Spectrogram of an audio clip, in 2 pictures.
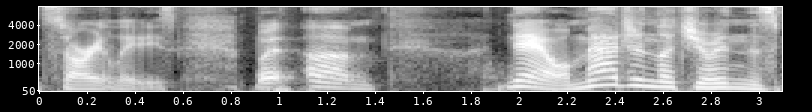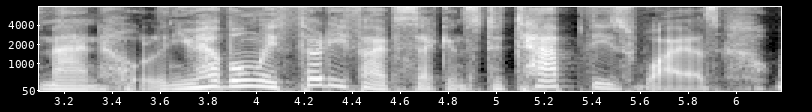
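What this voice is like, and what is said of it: Put-on British accent. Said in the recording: “I'm gonna do my best British accent.”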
